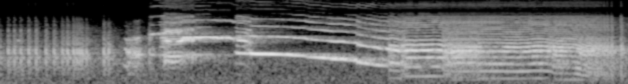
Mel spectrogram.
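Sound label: door creak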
